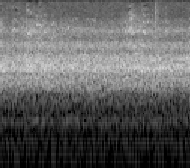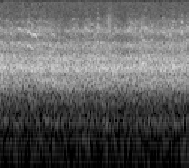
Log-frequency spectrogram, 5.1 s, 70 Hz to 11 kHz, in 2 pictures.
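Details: A record flock of about 80,000 greater white-fronted geese leaving the lake roost before sunrise in Bibai, Hokkaido, heading north in spring; a loud blended clamour of many honking birds.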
